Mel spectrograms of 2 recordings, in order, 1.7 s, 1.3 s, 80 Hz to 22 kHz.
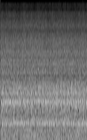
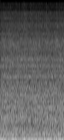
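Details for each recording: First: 1988 Ford F150 5.0L V8: long steady cranking about 10 seconds before it starts and runs very rough; engine coolant temp sensor suspected of dumping excess fuel, cranks much easier with it unplugged. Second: 1988 Ford F150 5.0L V8 after a new brass ECT sensor was installed on the water tee. Low, steady burble with an even pulse and no misses. It fires right up, the check engine light is gone and it idles normally.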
